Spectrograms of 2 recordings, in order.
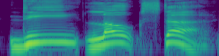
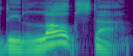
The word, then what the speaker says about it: Delokesta: Delokesta. Okay. Delokesta. I see LOC lock. I'll be thinking lock. It's Delokesta.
